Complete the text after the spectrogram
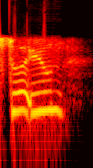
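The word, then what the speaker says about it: STU YWN: Ja, altså det udtales Sturøven.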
